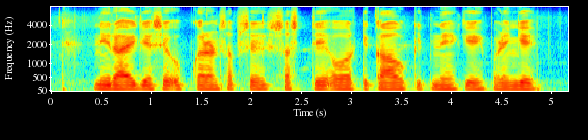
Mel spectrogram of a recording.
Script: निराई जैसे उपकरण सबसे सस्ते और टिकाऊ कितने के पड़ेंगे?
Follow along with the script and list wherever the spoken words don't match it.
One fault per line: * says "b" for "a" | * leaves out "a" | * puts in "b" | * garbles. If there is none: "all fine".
all fine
